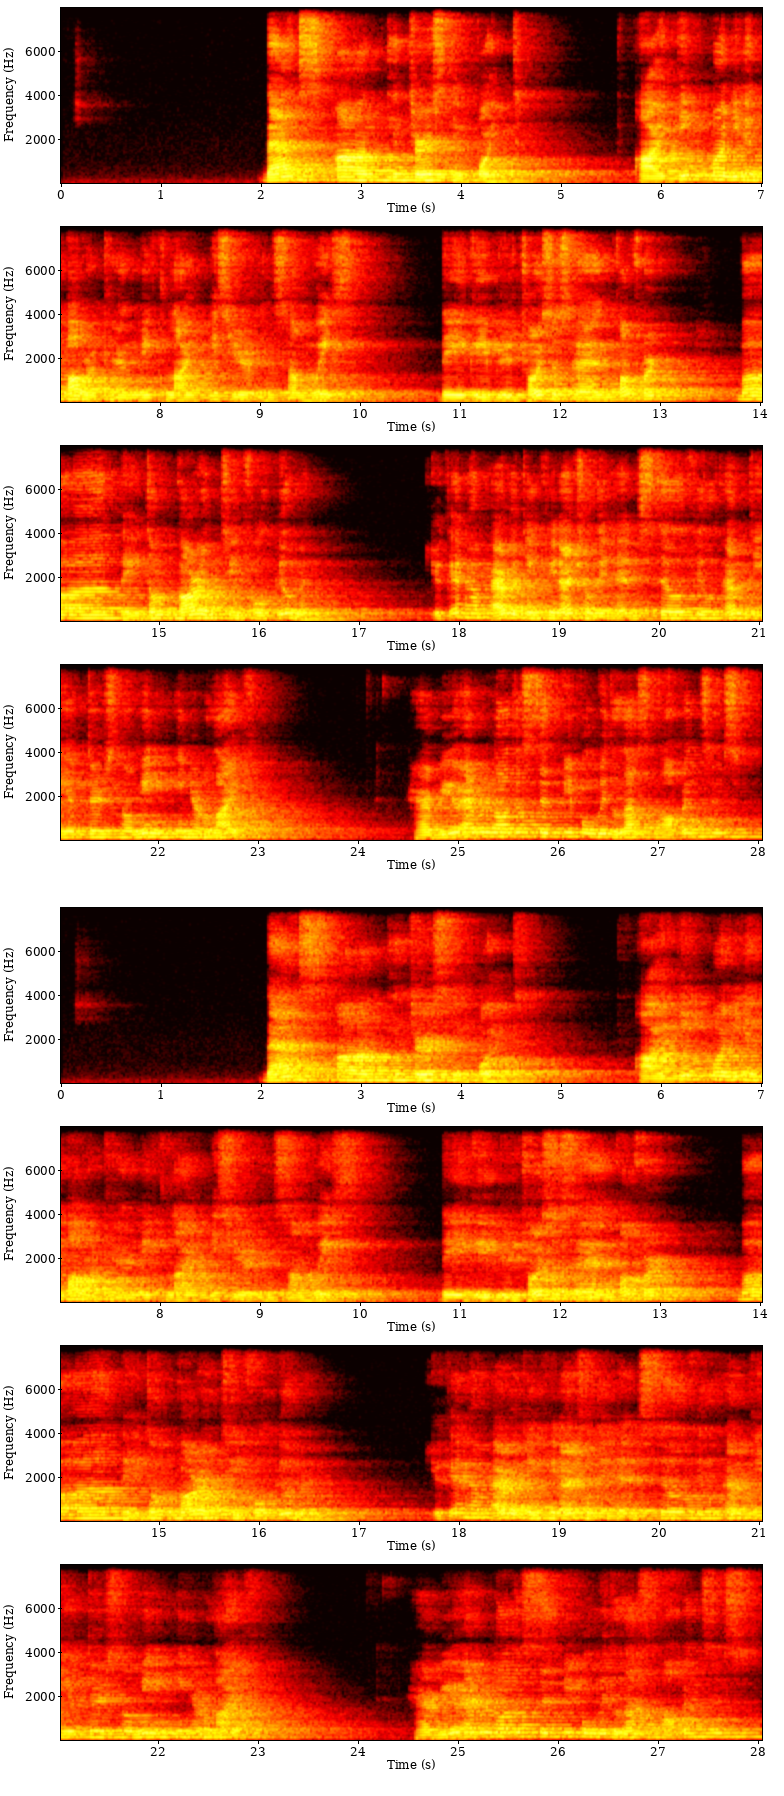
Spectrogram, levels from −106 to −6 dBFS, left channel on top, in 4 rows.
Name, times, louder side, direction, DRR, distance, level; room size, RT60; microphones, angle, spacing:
voice 1, 2.0-4.6 5.7-9.9 10.8-13.0 13.8-16.6 17.7-23.0 24.5-27.8, left 2 dB, 50° left, 0 dB, 0.6 m, -25 dB
12.5 x 5.0 x 4.0 m, 2.4 s
head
